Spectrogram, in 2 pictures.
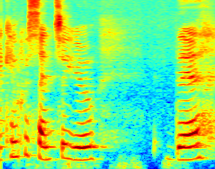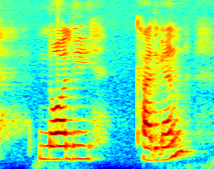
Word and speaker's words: Nordlig: confused about the pronunciation just know that the D is silent and that the g is silent so Danish loves to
